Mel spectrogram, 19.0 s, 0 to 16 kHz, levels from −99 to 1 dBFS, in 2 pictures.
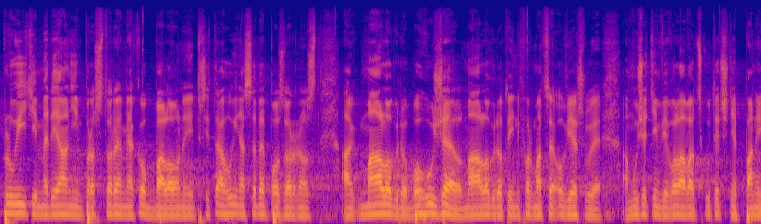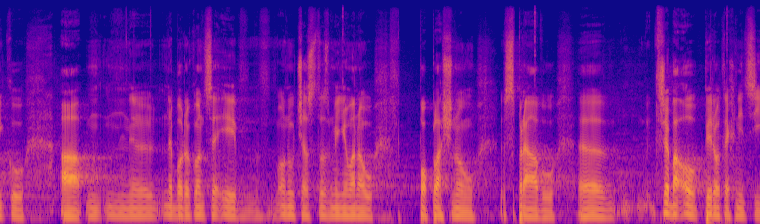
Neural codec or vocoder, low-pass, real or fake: none; 14.4 kHz; real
